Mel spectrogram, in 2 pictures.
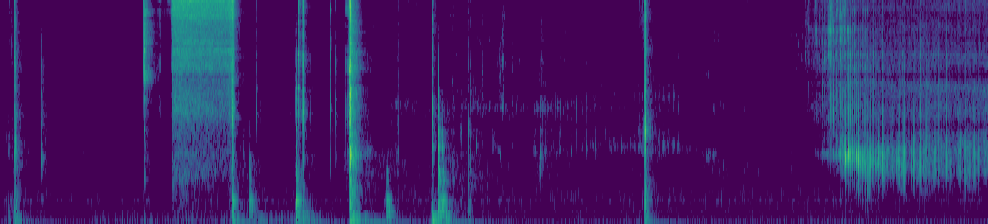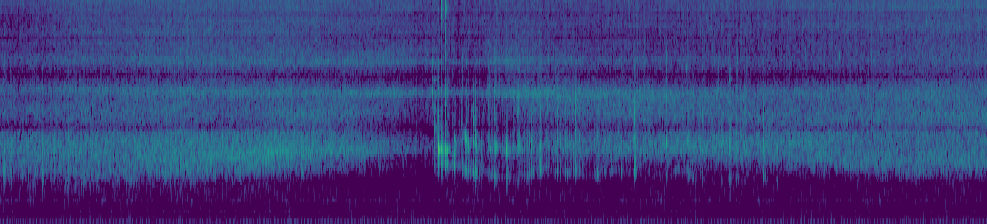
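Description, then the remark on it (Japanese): A few sharp clicks and clinks of a beer being opened, then a long fizzing pour into a glass that pauses briefly and resumes, with crackling foam. “君はビールでよかったよね。はい、グラス持って。”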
